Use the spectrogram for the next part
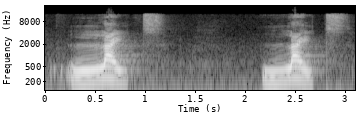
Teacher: the tip of the tongue blocks the air when it touches the pallet but then the air escapes through the sides or the blade of the tongue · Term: lateral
